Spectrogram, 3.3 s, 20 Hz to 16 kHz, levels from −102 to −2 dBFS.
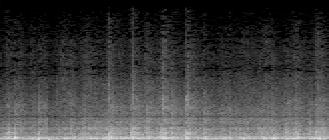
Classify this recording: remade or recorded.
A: recorded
